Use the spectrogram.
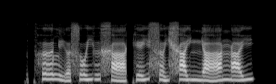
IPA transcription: t̪ʰ əː˧ l i˨˩˨ ə̯ s o˧ j ɨ˧ x aː˨˩˨ k e˧˥ j s ə˨˩˦ j x a˧ j ɲ aː˨˩˦ ŋ a˧˥ j

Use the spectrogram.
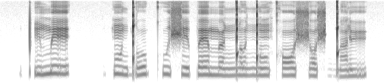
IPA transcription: pʼ ĩ m e | p õ ɡ͡ǃ o kʷʰ i ʃ e p ɛ m œ ŋ͡ǃ ɤ ŋ͡ǃ õ kʰ ɔ ʃ ɔ ʃ ɡ͡ǃ ã ɾ y

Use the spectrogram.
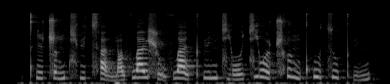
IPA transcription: t̪ʰ i˧˥ ʈ͡ʂ ɤ˧˥ ŋ t͡ɕʰ y˧˥ t͡sʰ a̰˨˩ n j ɑ˦ ʊ̯ f w a˥ ɪ̯ ʂ ṵ˨˩ f w a˥˩ ɪ̯ pʰ y˥ n t͡ɕ j o˧˥ ʊ̯ t͡ɕ j o˥˧ ʊ̯ ʈ͡ʂʰ ɤ˥˧ ŋ pʰ u˥˧ t͡s u˥˩ pʰ y˧˥ n

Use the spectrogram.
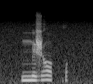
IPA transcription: mʲ ə ʐ ɔ k

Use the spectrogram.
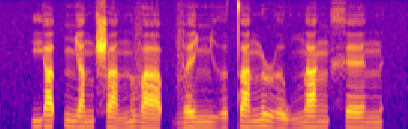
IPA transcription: j a˦˥ t̚ ɲ a˧ n ʂ a˨˩˦ n v aː˨˩ p̚ v ɛ˧ ɲ ɨ˨˩˦ ə̯ t̪ a˧˥ n ɹ ə˨˩˨ w n a˧ ŋ x ɛ˧ n

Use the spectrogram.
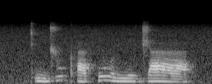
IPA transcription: kʼ ĩ˨ d͡ʒ u˦ pʰ a˨ h ɪ˦ w ʊ˨ ŋ e˨ d͡ʒ aː˦˨

